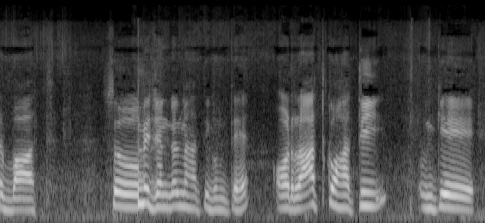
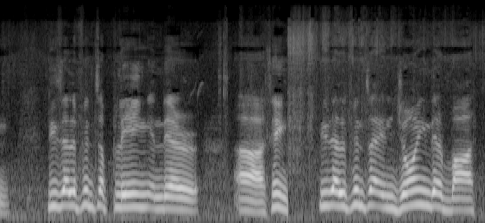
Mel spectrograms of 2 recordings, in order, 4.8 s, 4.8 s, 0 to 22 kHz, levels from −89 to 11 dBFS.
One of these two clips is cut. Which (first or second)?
first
